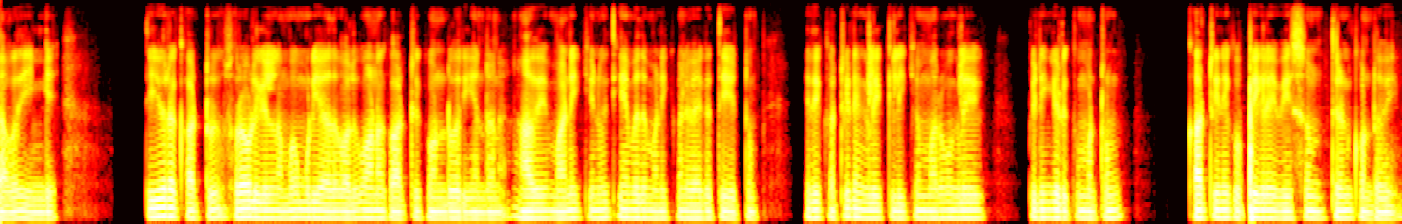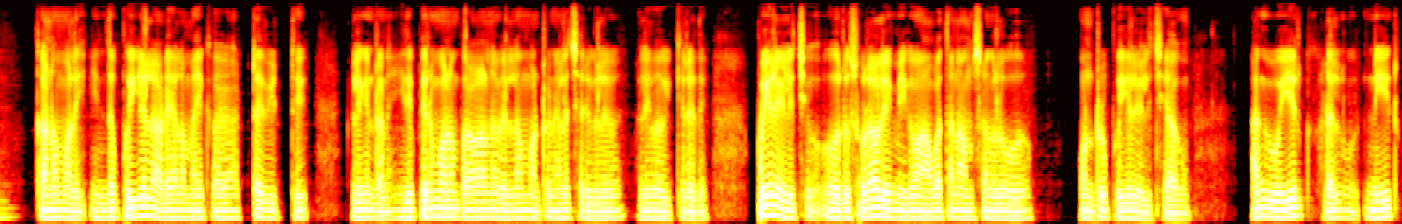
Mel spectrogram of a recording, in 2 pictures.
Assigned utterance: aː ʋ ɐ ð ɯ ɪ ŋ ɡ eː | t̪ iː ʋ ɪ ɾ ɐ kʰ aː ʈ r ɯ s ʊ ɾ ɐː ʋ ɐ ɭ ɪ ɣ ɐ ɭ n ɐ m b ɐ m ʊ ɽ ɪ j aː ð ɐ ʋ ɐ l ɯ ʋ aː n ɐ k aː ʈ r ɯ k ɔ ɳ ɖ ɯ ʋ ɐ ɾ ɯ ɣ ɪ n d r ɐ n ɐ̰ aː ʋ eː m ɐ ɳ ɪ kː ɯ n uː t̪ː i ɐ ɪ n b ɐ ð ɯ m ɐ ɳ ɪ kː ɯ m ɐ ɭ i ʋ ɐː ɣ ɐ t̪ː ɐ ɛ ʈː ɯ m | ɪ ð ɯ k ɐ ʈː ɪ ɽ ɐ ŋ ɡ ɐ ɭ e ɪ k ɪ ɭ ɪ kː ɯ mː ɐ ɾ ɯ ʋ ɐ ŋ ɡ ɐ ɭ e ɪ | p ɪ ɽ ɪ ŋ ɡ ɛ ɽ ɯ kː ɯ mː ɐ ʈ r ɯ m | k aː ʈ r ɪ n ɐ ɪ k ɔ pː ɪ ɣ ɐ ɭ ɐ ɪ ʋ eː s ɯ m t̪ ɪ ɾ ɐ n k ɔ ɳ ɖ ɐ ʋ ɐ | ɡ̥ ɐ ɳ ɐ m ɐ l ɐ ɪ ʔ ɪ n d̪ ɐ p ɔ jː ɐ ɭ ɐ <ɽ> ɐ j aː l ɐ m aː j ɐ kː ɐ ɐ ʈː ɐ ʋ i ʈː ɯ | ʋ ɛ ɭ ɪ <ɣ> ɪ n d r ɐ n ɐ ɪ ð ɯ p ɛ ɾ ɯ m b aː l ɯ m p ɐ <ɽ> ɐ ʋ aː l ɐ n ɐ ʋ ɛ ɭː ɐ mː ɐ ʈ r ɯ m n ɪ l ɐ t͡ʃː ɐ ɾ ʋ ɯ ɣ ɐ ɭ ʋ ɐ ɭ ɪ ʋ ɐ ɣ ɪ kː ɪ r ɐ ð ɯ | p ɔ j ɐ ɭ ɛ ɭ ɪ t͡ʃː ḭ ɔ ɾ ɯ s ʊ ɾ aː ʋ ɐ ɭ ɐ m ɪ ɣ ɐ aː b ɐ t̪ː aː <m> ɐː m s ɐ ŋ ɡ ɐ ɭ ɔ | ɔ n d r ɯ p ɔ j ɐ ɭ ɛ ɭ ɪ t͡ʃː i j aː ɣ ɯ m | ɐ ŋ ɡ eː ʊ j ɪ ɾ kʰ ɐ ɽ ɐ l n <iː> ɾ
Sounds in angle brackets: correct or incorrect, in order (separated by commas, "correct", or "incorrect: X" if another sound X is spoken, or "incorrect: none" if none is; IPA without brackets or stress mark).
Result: correct, correct, incorrect: ɾ, incorrect: n, correct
